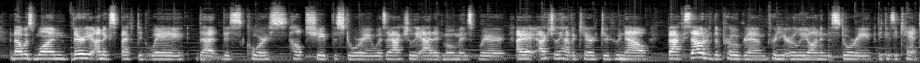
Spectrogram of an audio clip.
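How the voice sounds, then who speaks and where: Female interviewee, an author. Conversational, reflective, earnest storytelling, with background music under the voice. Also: mid-range voice.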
